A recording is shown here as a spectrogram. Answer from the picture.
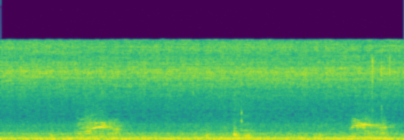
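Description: Steady drone of a ship's deck machinery, with two short high squeals, one about a second in and one near the end.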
